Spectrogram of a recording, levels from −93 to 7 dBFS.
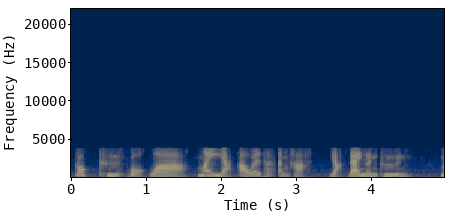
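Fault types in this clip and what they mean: VoIP packet loss concealed by the speech codec: three short dropouts, at 0.61–0.80 s, 2.61–2.82 s and 4.43–4.54 s, where the speech smears into a buzzy, stretched tone that fades and then sounds weak as it recovers. Gaps of roughly 120, 140 and 60 ms, consistent with several 20 ms frames lost each time, were filled by the Speex decoder repeating its last pitch and filter at falling gain.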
